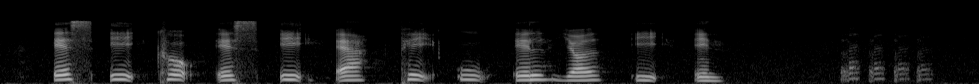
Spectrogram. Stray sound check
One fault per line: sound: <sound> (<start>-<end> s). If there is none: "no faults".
sound: laugh (8.4-9.3 s)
